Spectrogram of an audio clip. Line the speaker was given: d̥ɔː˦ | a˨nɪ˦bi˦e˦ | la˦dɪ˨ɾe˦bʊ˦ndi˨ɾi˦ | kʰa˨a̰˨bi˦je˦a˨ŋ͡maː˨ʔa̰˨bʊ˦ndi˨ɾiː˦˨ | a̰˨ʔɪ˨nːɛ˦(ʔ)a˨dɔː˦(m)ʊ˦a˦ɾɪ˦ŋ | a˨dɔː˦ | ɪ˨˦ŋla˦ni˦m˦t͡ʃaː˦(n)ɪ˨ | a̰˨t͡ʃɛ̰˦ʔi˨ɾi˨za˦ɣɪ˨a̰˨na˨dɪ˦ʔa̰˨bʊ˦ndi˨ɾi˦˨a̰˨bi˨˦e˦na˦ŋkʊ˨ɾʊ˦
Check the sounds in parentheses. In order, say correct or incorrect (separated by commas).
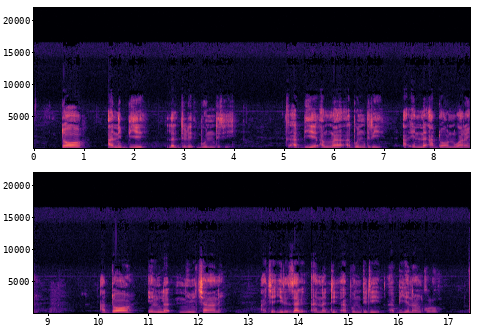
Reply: correct, incorrect, correct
